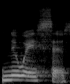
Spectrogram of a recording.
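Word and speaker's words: Nueces: Yeah, we went to, now correct my pronunciation, but Nuses, Newasis, Newasis.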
